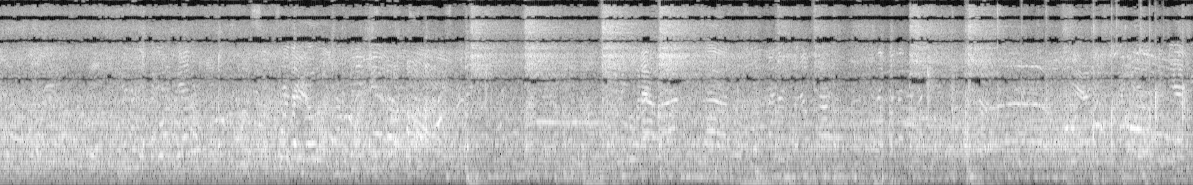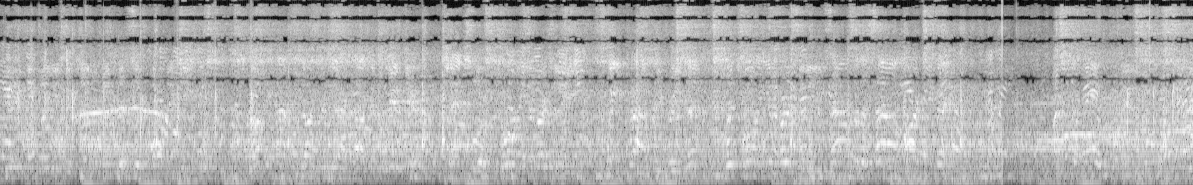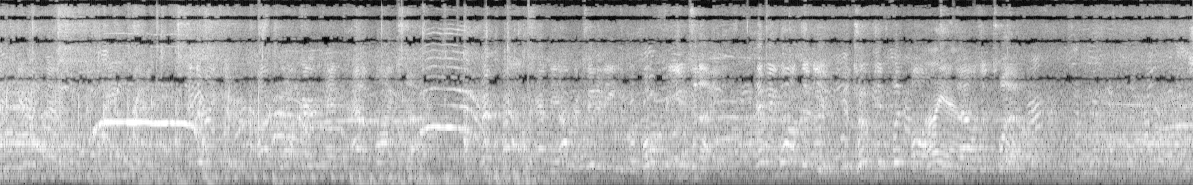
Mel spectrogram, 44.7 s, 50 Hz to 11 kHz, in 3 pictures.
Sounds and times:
Cheering: 0.0s - 8.0s, 10.7s - 21.6s, 24.2s - 36.6s
Crowd: 0.0s - 44.7s
Music: 5.4s - 37.7s
Speech: 7.5s - 11.7s, 13.2s - 44.7s.

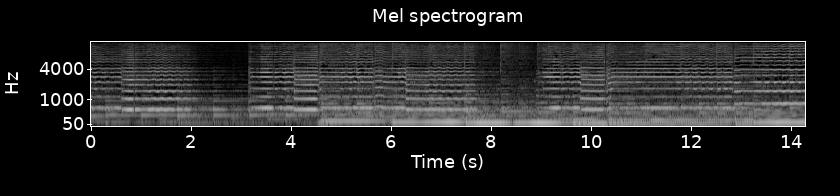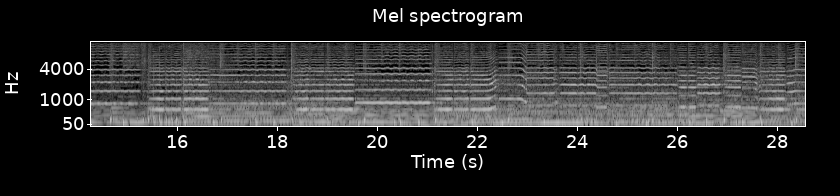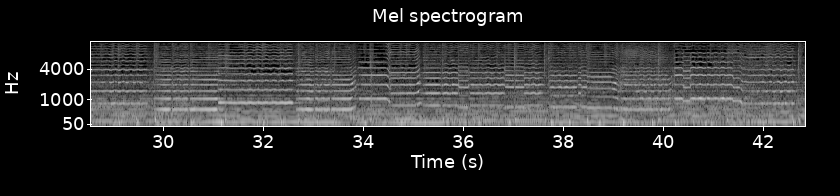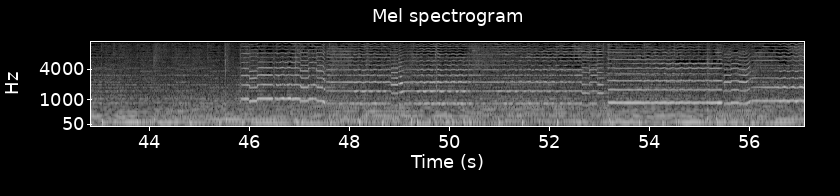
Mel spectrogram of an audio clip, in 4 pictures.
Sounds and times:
Music: 0.0s - 57.1s.

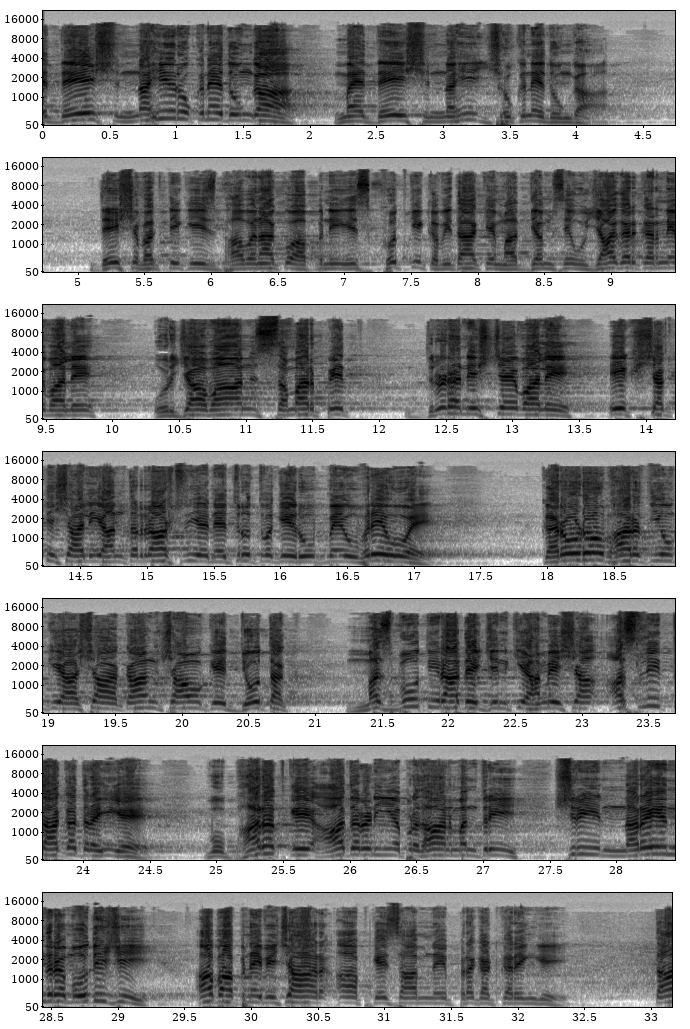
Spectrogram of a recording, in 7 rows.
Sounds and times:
Male speech, man speaking: 0.0s - 4.3s, 5.2s - 17.2s, 18.0s - 32.4s
Narration, monologue: 0.0s - 33.1s.

